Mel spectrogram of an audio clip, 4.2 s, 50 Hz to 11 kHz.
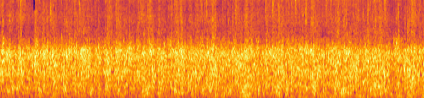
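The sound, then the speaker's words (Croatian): Ovation at the Yugoslav Drama Theatre in Belgrade, as a gathered crowd bids farewell to actor Nebojša Glogovac: a thick, unbroken wall of applause from many people, loud and even throughout with no pauses. “Uz 15-minutni aplauz i ovacije okupljeni u Jugoslovenskom dramskom pozorištu oprostili su se od Nebojše Glogovca.”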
